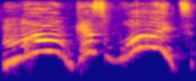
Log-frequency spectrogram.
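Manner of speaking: high eager voice; lightly voiced gushing teen; excited daughter. Daughter telling mom a rapper liked her comment, high eager. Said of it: "and she's like".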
